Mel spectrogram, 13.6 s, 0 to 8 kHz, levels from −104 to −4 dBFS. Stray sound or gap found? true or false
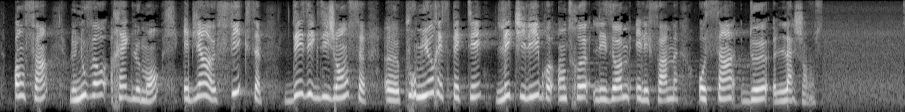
false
